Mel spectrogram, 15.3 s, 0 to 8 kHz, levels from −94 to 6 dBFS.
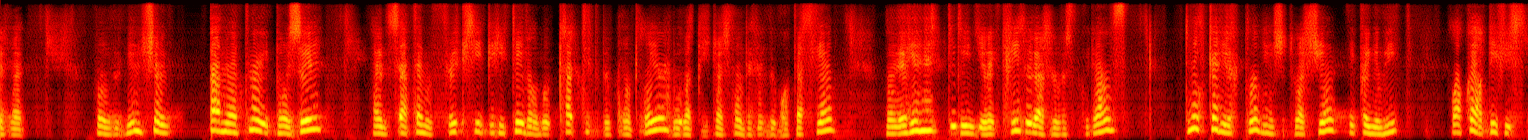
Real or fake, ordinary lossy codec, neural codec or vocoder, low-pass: fake; none; codec, 16 kHz, 0.5 kbps, FreqCodec, smaller model; 7.2 kHz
